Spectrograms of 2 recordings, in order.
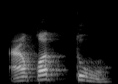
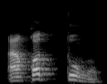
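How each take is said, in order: The two takes are said the same way.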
